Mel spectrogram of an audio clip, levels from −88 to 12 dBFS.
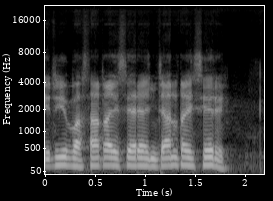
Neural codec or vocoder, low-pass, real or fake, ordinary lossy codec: codec, 44.1 kHz, 2.6 kbps, SNAC; none; fake; none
